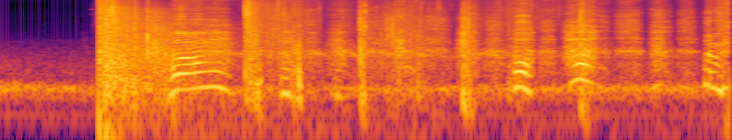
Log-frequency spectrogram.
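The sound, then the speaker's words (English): A pistol shot cracks out abruptly, followed by strained gasping cries and a few more sharp impacts scattered through the rest of the moment. “Moriarty pointed the gun towards my face. Should have taken the money, Peeper. You live poor, you die poor.”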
